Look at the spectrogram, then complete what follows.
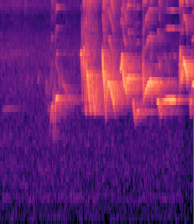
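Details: Caged blackthroat x canary hybrid (blacken) in full song: after a brief quiet start, a fast run of bright, high whistled and slurred notes, some sweeping down, others clipped, tumbling together without pause.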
